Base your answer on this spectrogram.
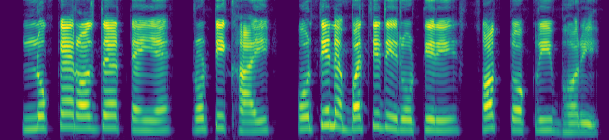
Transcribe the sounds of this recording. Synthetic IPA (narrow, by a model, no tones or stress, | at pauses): loːkɛɾɔd͡ʒd̪ɛt̪ɛ̃ĩjɛ̃ | ɾoːʈikʰaːi | ɦoːɾt̪ɪnɛ̃bɐt͡ʃid̪iɾoːʈiɾisɔt̪̚ʈɔːkɾibʱɔːɾiː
